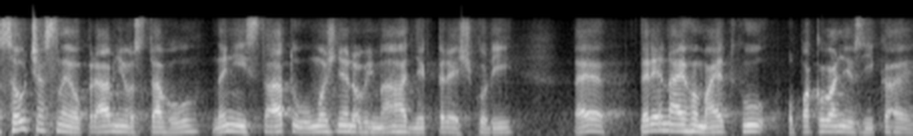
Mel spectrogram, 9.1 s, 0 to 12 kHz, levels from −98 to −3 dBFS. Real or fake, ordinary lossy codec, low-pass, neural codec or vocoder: fake; AAC, 48 kbps; 7.2 kHz; codec, 16 kHz, about 1 kbps, DyCAST, with the encoder's durations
